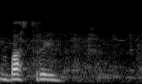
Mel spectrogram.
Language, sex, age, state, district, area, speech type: Kashmiri, female, 18-30, Jammu and Kashmir, Bandipora, rural, read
